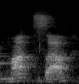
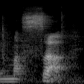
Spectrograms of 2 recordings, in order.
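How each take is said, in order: First: The middle consonant is a ts sound. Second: The middle consonant is a plain s sound. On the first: This is the common pronunciation. "I'm not saying matzah"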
